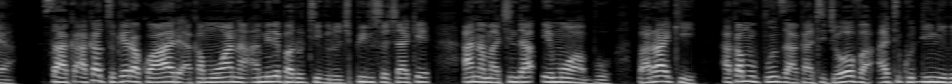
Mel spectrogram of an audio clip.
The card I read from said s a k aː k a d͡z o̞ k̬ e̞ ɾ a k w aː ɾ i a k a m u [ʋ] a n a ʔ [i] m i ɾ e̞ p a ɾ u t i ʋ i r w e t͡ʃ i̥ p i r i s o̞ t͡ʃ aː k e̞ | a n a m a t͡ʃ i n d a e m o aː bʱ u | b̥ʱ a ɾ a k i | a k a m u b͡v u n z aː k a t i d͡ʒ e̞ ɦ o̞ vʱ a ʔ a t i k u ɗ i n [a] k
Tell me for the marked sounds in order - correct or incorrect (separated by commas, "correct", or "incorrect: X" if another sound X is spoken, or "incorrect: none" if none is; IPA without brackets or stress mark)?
incorrect: w, incorrect: a, incorrect: i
